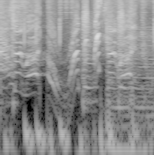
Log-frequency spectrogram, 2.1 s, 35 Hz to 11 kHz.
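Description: Early-'90s hip hop instrumental break: a DJ scratching a record on a turntable, quick rising and falling sweeps over a drum beat with a heavy kick.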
